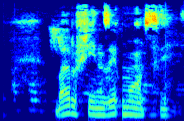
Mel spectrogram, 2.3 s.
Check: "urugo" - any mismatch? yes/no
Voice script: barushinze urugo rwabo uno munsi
yes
